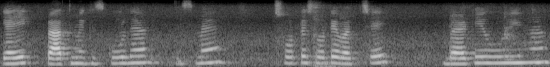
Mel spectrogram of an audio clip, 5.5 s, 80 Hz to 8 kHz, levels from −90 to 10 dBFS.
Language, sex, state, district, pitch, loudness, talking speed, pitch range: Hindi, female, Chhattisgarh, Bilaspur, 270 Hz, -20 LUFS, 120 wpm, 250-285 Hz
